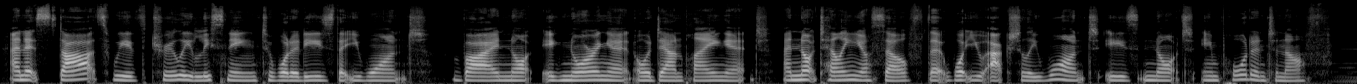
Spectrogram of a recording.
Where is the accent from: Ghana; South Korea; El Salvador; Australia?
Australia; born or raised there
